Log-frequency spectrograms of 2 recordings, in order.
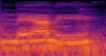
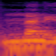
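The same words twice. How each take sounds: First: The first vowel is a long 'ay' sound. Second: The first vowel is a short schwa-like sound. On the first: The speaker calls it wrong. "The A does not make its A sound. It's not many" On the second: The speaker calls it right. "It's many, so that's a schwa"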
